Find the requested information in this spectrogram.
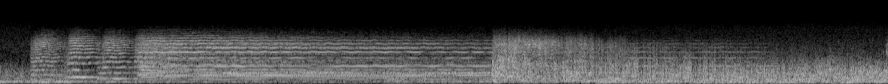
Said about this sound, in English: I got in and told him and sat back, listening to the storm and looking out at the flood of rain on the streets.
